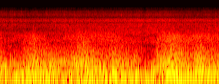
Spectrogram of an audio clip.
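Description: Steady wind rumbling and buffeting on the microphone, heaviest in the low end.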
